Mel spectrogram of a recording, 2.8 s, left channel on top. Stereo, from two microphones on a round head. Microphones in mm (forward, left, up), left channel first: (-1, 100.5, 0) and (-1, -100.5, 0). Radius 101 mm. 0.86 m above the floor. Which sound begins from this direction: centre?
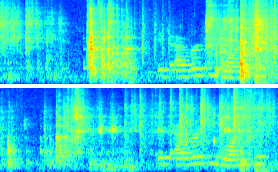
A woman speaking, at 1.6 s.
